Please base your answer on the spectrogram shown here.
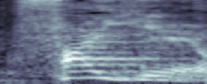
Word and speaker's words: Fage: Ja, okay, da steht sogar drauf, wie man es ausspricht. Feige, okay? So spricht man das aus.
